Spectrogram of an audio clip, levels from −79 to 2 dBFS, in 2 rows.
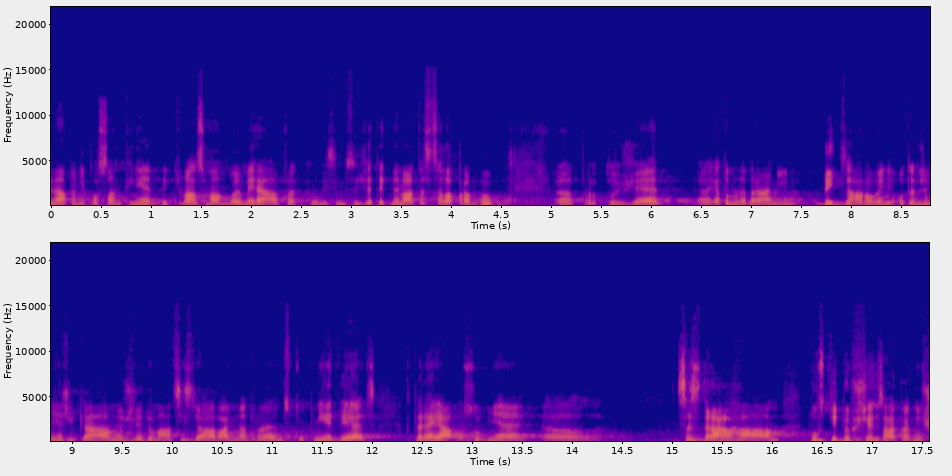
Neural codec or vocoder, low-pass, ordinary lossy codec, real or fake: codec, 44.1 kHz, 2.6 kbps, SNAC; 14.4 kHz; Opus, 32 kbps; fake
